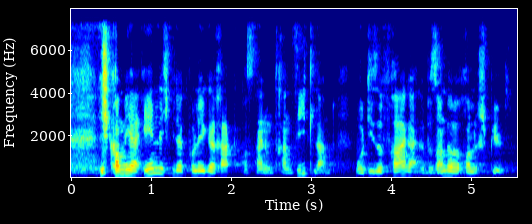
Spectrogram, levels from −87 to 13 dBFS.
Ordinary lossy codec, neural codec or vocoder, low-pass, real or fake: none; vocoder, 44.1 kHz, 80 mel bands, Vocos; 7.2 kHz; fake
